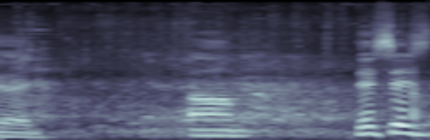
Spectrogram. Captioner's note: laughter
